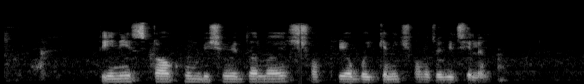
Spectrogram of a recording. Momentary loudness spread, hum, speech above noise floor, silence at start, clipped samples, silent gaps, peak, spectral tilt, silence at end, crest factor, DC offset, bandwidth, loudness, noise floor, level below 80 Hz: 10 LU; none; 37 dB; 0.35 s; under 0.1%; none; -6 dBFS; -2.5 dB/octave; 0.8 s; 20 dB; under 0.1%; 7.6 kHz; -26 LUFS; -63 dBFS; -74 dBFS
